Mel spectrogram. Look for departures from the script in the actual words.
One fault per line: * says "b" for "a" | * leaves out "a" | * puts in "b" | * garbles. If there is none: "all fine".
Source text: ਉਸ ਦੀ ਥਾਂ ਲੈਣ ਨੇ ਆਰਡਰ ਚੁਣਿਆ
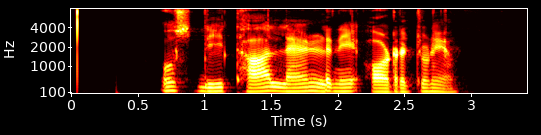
all fine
